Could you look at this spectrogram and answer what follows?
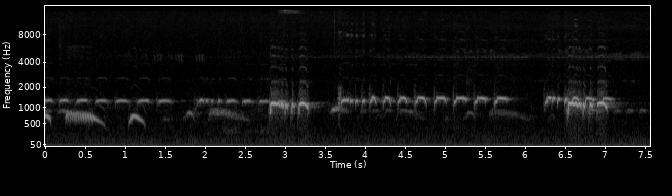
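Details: Local zebra dove singing vigorously for use as a lure to make opponents answer: steady rows of short, soft coos, a lower swooping voice early on, and a louder rapid cooing flourish midway.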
